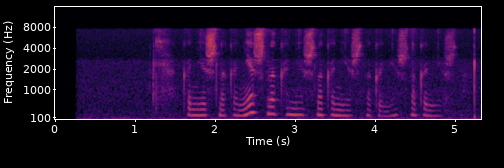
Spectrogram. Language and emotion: Russian, neutral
